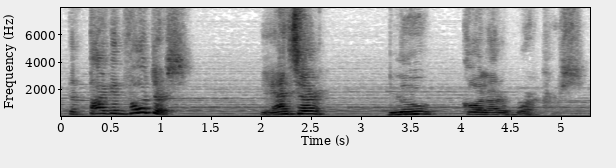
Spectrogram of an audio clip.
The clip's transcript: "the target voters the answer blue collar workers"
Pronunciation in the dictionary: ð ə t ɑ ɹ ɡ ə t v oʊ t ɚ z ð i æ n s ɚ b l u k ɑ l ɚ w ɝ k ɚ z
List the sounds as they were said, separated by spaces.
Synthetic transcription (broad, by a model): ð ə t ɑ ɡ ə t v oʊ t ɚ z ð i æ n s ɚ b l u k ɑ l ɚ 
